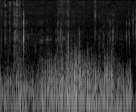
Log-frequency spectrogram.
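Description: Low rumbling noise with a few soft knocks: wind buffeting the microphone and the phone being handled as the person filming moves.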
